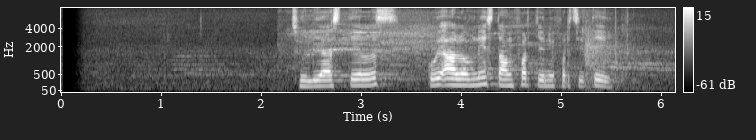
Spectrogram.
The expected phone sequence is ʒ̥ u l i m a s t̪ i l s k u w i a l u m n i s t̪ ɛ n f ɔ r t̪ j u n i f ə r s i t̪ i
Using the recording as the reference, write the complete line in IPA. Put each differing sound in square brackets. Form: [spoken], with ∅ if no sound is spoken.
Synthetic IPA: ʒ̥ u l i [∅] a s t̪ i l s k u w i a l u m n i s t̪ [a] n f ɔ r t̪ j u n i f ə r s i t̪ i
